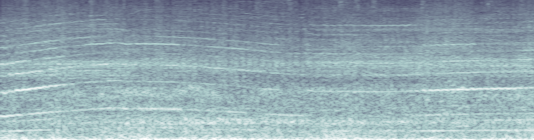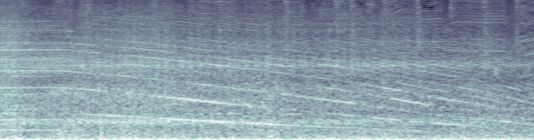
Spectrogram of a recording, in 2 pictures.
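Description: Energica Ego electric motorcycle's motor and drive whine, a set of pitched tones climbing quickly as the bike pulls away, holding fairly level, then gliding down over the last few seconds as it slows. Low wind and road noise runs underneath.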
